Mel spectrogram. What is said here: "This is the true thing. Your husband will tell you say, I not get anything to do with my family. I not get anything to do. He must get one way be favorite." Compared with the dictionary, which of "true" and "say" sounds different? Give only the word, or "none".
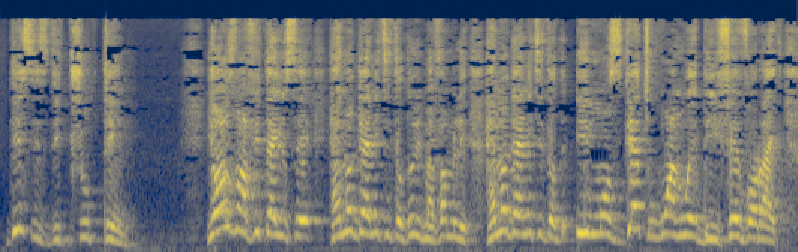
none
